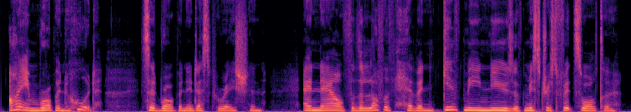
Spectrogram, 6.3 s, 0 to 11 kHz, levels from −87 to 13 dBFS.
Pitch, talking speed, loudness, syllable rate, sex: 205 Hz, 200 wpm, -18 LUFS, 5.7 syllables/s, female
